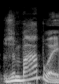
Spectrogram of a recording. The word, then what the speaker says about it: Zimbabwe: Am I saying it wrong? No, Zimbabwe is correct.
